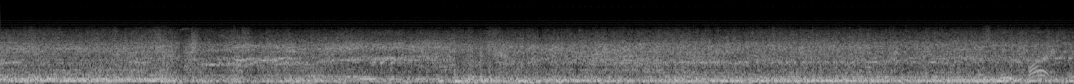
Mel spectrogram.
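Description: A NASCAR race car engine roars from onboard during the Jack Link's 500, a continuous loud, dense drone with road and wind noise throughout.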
